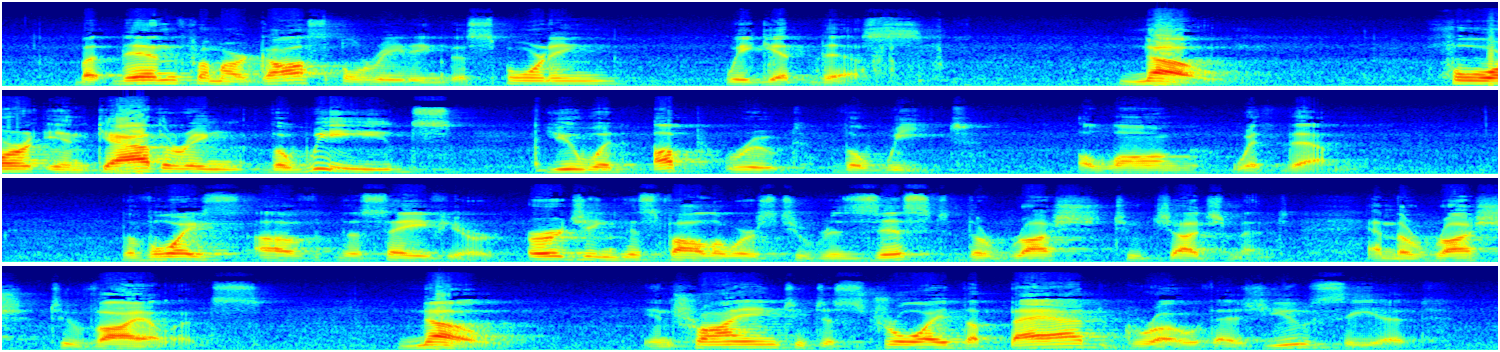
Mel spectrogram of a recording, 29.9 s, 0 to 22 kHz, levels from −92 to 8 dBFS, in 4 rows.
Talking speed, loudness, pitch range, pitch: 110 wpm, -18 LUFS, 105-140 Hz, 125 Hz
